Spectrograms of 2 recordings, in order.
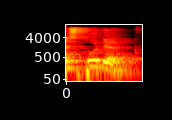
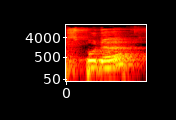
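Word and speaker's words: spoude: Spode, S-P-O-U-D-E-E, D-E, spode ya, bacanya spude, S-P-O-U-D-E, spude.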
